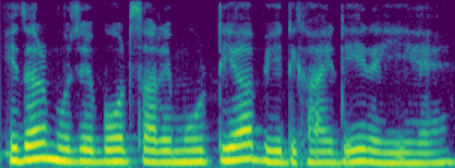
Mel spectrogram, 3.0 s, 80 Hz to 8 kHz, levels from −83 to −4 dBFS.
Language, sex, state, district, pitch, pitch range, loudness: Hindi, female, Arunachal Pradesh, Lower Dibang Valley, 200 Hz, 190-210 Hz, -13 LUFS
